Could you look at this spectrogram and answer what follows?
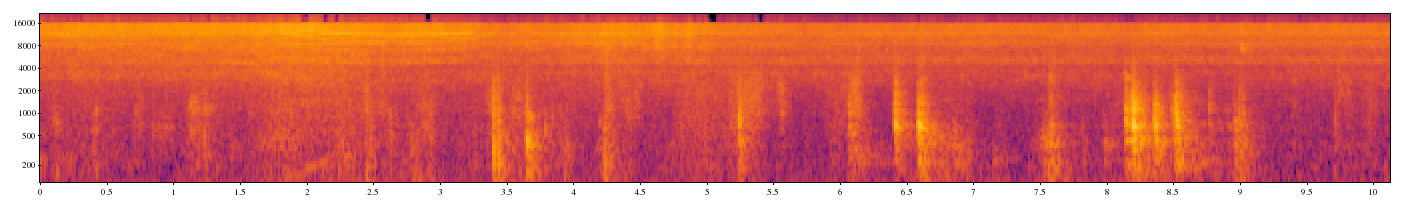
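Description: A spray can dusts pro clear coat in short, light hissing bursts. The puffs are spaced irregularly and sit close to the microphone over a quiet, airy background, with one stronger burst near the end.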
